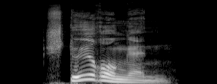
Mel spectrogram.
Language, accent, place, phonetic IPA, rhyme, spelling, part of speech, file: German, Germany, Berlin, [ˈʃtøːʁʊŋən], -øːʁʊŋən, Störungen, noun, De-Störungen.ogg
- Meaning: plural of Störung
